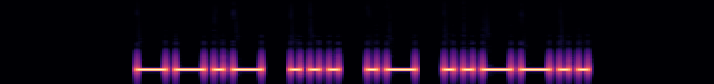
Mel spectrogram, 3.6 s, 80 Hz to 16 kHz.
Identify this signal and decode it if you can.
Morse code, heard as a keyed tone, about 25 wpm, 700 Hz. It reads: QSA?
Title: Q-Codes 25wpm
